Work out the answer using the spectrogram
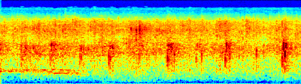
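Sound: audience clapping hands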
